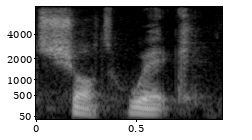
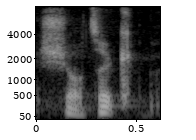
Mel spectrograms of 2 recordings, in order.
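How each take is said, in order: First: The name is said as spelled, with the 'w'. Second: The name is said as 'Shottock', with no 'w'. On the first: This is how the name is written. "The name is actually spelt Shotwick" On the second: This is how local people say the name. "but we pronounce it Shottock"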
